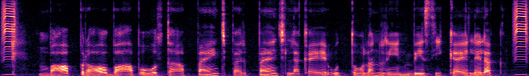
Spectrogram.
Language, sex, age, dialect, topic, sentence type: Maithili, male, 18-24, Bajjika, banking, statement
